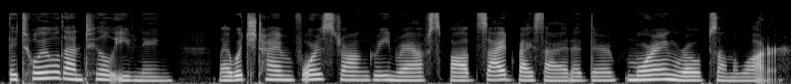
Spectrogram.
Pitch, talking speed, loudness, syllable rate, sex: 205 Hz, 175 wpm, -17 LUFS, 4.2 syllables/s, female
